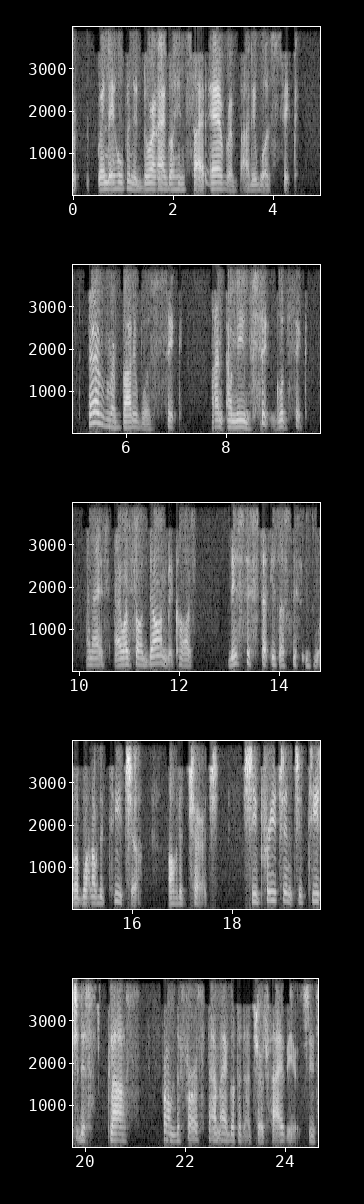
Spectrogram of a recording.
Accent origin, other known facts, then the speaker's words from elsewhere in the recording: Illinois, United States; I'm from Illinois, and I'm saying happy Sabbath to everyone.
